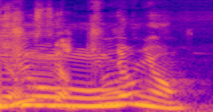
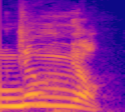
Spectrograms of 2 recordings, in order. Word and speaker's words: 중력: C'est Jungryeok. Yeah, Jungryeok. Jungryeok. Jungryeok. Jungryeok. Yes. Jungryeok. Jungryeok. Jungryeok. Jungryeok. 완벽해요. 완벽해요. 오케이.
